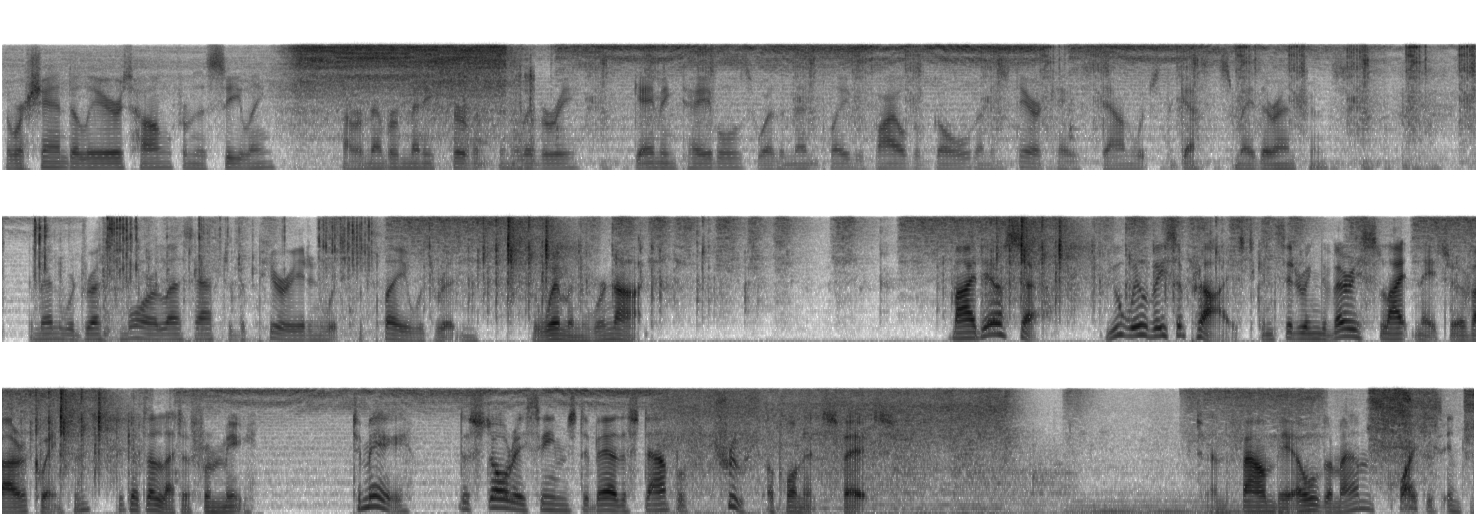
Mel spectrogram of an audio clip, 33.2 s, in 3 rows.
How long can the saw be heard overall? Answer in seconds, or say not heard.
not heard.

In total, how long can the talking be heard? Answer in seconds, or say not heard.
27 s.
